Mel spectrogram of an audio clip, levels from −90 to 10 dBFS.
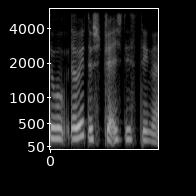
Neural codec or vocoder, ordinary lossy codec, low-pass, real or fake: vocoder, 22.05 kHz, 80 mel bands, Vocos; none; 5.4 kHz; fake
